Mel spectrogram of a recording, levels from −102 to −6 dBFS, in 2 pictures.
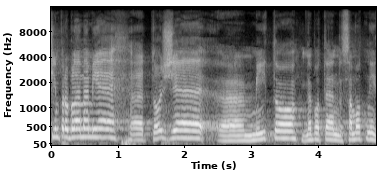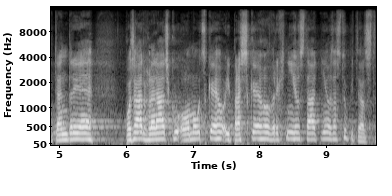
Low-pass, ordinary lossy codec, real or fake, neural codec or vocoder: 14.4 kHz; AAC, 64 kbps; fake; vocoder, 48 kHz, 128 mel bands, Vocos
